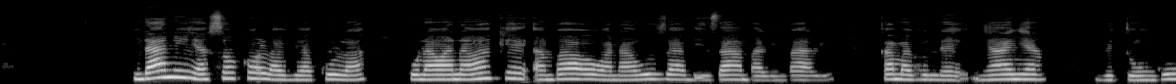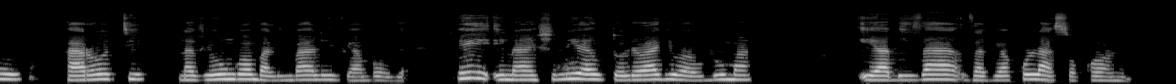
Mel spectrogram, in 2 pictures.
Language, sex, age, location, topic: Swahili, female, 25-35, Dar es Salaam, finance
